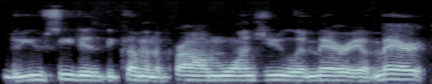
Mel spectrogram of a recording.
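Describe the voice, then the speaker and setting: A man playing a caring, measured father advising his grown son in an audio drama, on a dull lo-fi recording. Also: medium pitch, fairly even intonation, dry recording, close to an everyday voice.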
